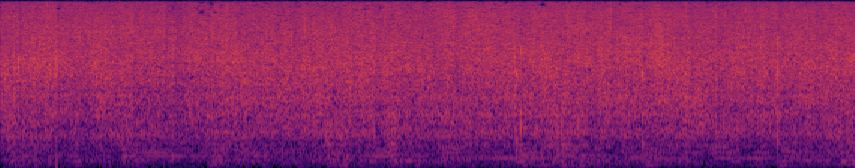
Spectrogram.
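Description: Chicken and asparagus sizzling in oil in a wok, a steady hiss, while a wooden spatula stirs and tosses the pieces with faint scrapes and ticks.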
